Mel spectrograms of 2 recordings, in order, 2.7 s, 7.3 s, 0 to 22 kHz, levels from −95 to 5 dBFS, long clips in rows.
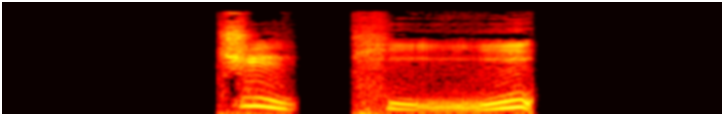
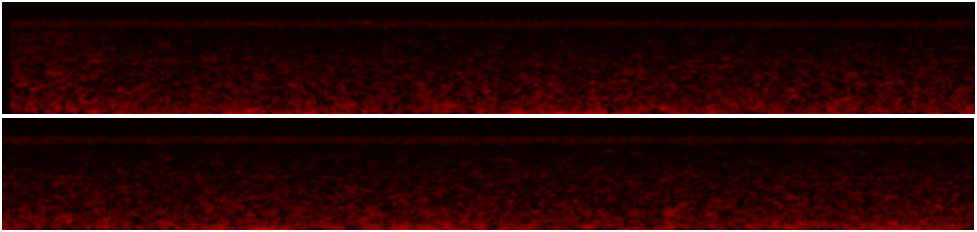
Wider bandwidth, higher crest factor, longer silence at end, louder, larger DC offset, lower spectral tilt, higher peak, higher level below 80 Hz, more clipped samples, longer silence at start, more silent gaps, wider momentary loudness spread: first, 15.5 kHz vs 11.5 kHz; first, 22 dB vs 14 dB; first, 0.7 s vs 0 s; first, -20 LUFS vs -69 LUFS; neither; about the same, -2.5 dB/octave vs -2.5 dB/octave; first, -2 dBFS vs -56 dBFS; first, -46 dBFS vs -86 dBFS; neither; first, 0.8 s vs 0 s; first, 1.13-1.32 s vs none; first, 9 LU vs 1 LU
